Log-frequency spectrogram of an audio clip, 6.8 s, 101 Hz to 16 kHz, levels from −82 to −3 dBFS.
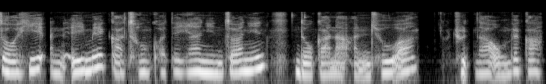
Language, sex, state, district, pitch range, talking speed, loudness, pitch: Mizo, female, Mizoram, Aizawl, 195-220 Hz, 160 wpm, -16 LUFS, 205 Hz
